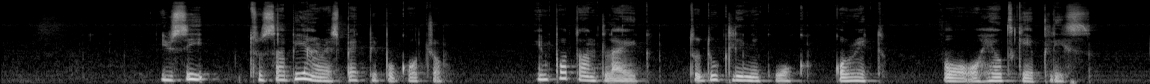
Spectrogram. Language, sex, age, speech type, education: Nigerian Pidgin, female, 30-45, spontaneous, tertiary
